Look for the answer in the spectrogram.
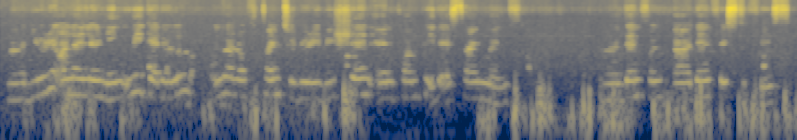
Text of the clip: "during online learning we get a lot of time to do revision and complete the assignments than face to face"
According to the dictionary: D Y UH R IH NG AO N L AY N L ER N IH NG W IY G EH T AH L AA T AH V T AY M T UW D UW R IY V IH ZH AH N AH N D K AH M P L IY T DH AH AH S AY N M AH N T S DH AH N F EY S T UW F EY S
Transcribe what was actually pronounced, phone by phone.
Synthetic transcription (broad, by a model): D Y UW R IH NG AO N L AY N L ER N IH NG W IY G EH T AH L AA T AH F T AY M T UW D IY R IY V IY SH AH N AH N K AH M P L IY T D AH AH S AY N M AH N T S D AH N F EY S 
